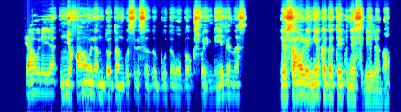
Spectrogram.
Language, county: Lithuanian, Utena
